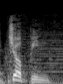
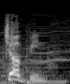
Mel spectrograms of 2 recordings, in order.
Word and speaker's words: shopping: Se dice shopping, como shampoo.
